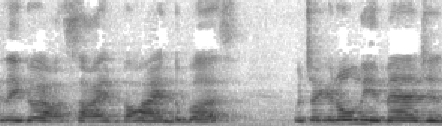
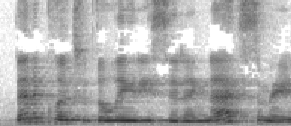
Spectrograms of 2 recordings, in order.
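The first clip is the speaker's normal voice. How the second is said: ordinary talk, nothing marked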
